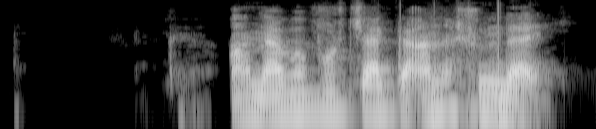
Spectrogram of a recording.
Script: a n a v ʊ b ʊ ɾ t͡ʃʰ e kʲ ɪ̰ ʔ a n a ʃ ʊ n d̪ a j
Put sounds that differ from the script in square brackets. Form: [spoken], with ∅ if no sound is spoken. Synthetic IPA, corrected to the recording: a n a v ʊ b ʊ ɾ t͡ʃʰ [a] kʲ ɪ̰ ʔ a n a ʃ ʊ n d̪ a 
